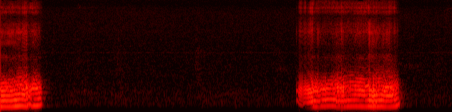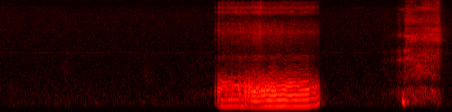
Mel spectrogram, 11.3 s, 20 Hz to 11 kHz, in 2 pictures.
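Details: Cat snoring in slow, regular bursts, about 13 a minute, each a rattling, buzzing breath with quiet pauses between: ordinary snoring.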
